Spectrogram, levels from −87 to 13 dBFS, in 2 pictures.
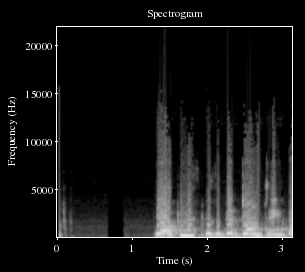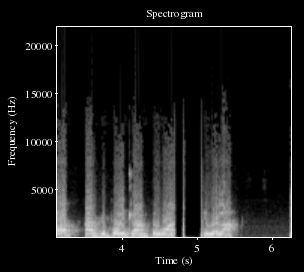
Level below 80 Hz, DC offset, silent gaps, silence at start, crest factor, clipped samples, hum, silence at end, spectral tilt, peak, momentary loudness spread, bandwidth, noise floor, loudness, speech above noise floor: -46 dBFS; under 0.1%; 0.68-0.89 s; 0.05 s; 10 dB; under 0.1%; none; 0 s; -6 dB/octave; 0 dBFS; 5 LU; 12 kHz; -58 dBFS; -8 LUFS; 51 dB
